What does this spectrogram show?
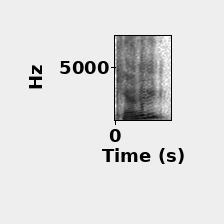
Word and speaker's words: Canady: and and um if I pronounce your name wrong, let me know. Is it is it Kennedy? You you nailed it in one, Kathy.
